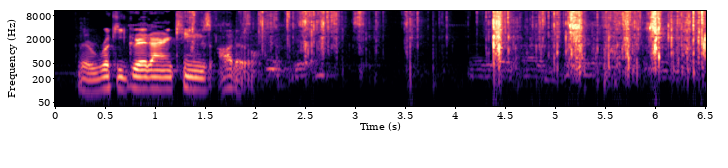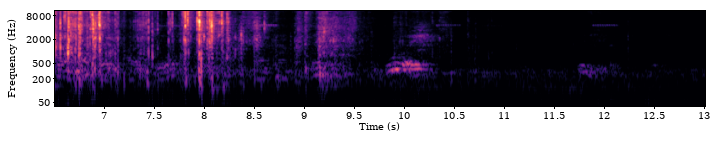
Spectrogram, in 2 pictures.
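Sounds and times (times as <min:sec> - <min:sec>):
foil wrapper crinkling: 0:01.2 - 0:08.6.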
